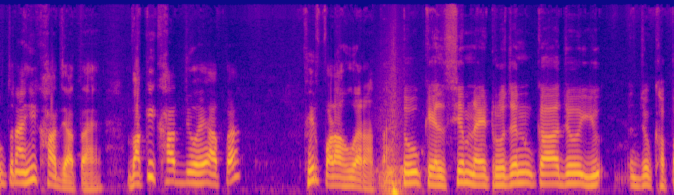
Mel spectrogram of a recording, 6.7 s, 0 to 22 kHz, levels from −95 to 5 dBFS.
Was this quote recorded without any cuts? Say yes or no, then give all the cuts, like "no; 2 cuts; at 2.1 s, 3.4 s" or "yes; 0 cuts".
no; 1 cut; at 3.8 s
